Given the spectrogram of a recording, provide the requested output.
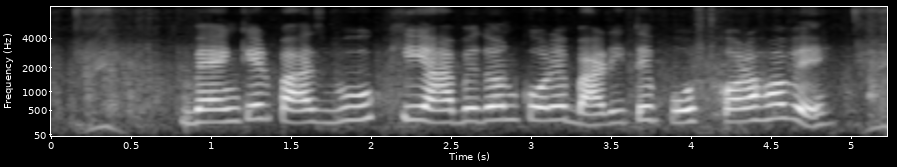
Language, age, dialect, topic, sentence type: Bengali, 18-24, Rajbangshi, banking, question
